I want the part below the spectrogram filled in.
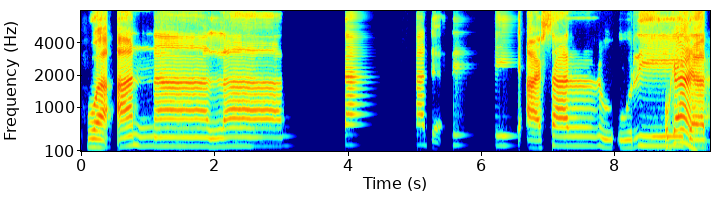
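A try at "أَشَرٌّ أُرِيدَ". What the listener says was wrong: bukan asyaru urida. Bukan asyaru urida. Ini kan ada tasdid. Asyarun, run ada tanwin ketemu alif.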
